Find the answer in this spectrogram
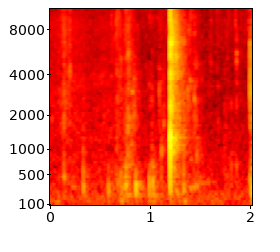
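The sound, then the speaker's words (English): Someone takes a sip of water, heard as faint wet mouth clicks and a slurp, with one sharper squishy sound near the middle and another at the end, with no speech. “sorry to take a sip of water there.”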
